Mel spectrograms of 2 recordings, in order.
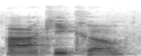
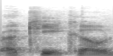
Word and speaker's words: Akiko: Now we jump back in time to my very first published comic book series, Akiko, or Akiko, depending on which pronunciation you prefer.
